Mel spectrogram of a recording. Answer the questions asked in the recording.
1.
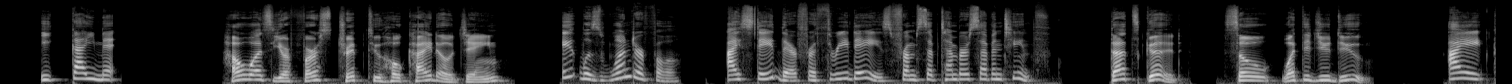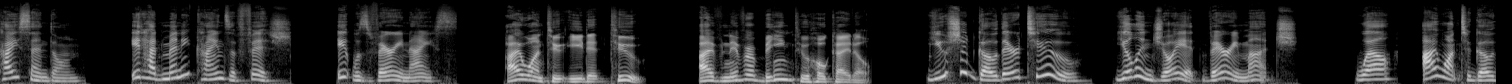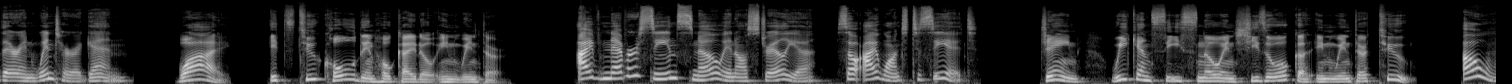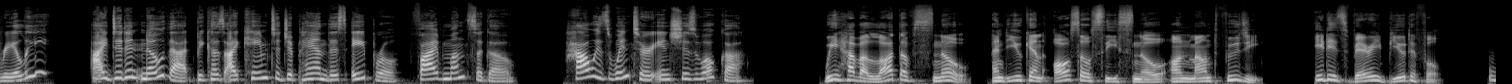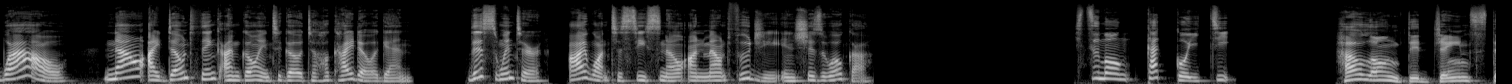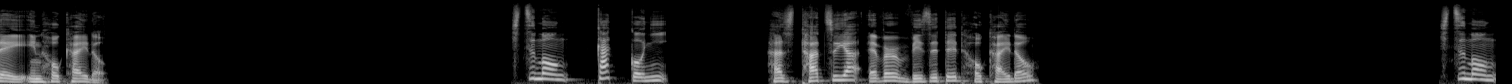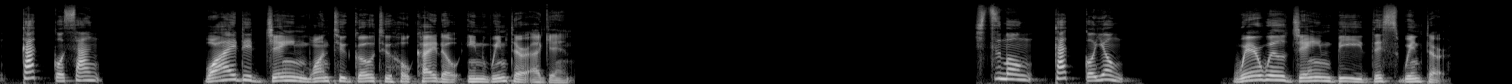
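For three days.
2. No, he hasn't.
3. Because she has never seen snow and wants to see it.
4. In Shizuoka (to see snow on Mount Fuji).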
